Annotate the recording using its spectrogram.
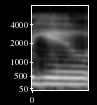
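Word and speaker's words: Ewe: the company is called You and Me, and You is spelled like a sheep, E-W-E, You and Me.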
